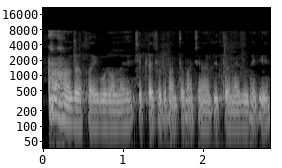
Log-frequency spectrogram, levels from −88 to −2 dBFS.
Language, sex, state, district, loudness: Telugu, male, Andhra Pradesh, Srikakulam, -37 LUFS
